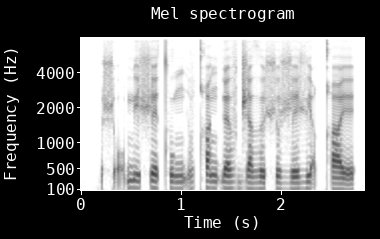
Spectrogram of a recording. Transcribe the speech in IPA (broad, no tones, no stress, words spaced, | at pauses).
ʃɔ̰mʲe ʃetʰuŋḭvqʰiŋ ɠɛvd͡ʒaðɵʃɵ ʒeʒjḭ qʰe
